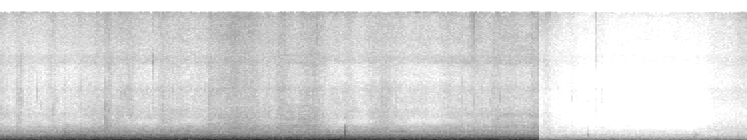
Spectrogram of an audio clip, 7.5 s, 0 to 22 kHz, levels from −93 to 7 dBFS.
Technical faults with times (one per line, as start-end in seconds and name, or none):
1.86-1.98 lost LE Audio frames
4.24 lost LE Audio frames
5.38-7.47 one channel inverted
7.15 lost LE Audio frames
